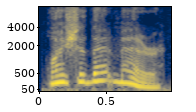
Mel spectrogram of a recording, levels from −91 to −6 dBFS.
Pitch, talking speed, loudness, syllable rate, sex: 185 Hz, 240 wpm, -15 LUFS, 5.9 syllables/s, male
